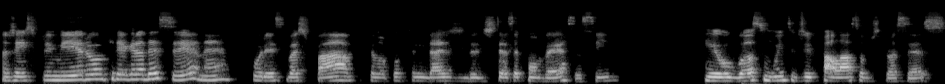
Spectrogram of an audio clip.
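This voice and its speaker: A woman talks in an ordinary speaking voice at a fairly low pitch and moderate pace. Her pitch varies in an ordinary way, and her loudness swings widely. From Brazil, Recife (Pernambuco). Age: 30s. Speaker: actress. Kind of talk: interview.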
